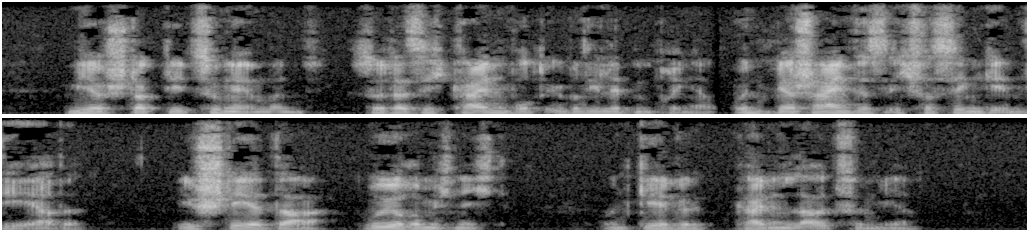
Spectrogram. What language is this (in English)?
German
